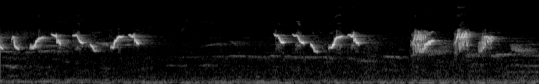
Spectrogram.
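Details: Orange-headed thrush singing to stir other birds into song: quick series of looping slurred whistles, each phrase repeated several times, a pause, then more loops and fuller warbled notes.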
